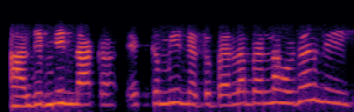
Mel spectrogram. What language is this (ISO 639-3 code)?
pan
